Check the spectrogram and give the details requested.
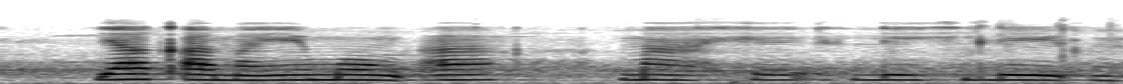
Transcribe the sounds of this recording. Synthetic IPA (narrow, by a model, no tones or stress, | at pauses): jakʼamaɪmoŋ̩a | mahɛlehileːŋ̩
